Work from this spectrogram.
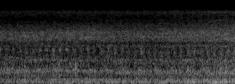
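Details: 1985 Toyota FJ60 Land Cruiser with a carbureted six and the air injection removed, running after revival. Steady, even idle with a smooth low rumble and no knocks or misses; normal idle.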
